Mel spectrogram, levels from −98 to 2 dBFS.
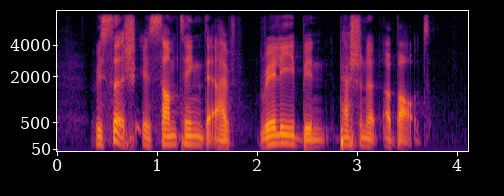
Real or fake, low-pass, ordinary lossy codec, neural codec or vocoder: real; 7.2 kHz; none; none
